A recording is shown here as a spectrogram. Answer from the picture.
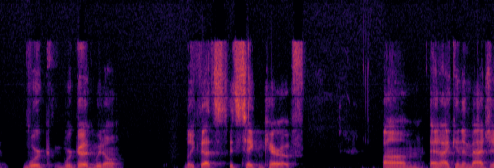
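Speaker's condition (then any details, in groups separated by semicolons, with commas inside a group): No condition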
